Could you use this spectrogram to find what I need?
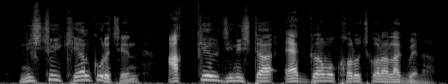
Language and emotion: Bengali, neutral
